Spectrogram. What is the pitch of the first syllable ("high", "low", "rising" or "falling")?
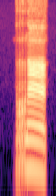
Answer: low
